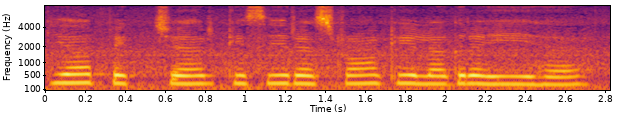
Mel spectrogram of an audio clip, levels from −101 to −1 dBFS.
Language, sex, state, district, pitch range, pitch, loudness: Hindi, female, Uttar Pradesh, Lucknow, 235-250 Hz, 245 Hz, -14 LUFS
